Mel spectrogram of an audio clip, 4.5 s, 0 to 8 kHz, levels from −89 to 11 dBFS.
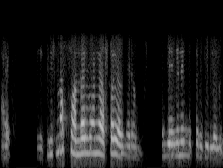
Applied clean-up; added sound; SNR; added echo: none; none; none; none.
